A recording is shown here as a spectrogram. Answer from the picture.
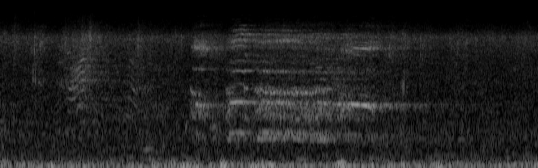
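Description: A rooster crowing once, a single call of about a second and a half starting about one and a half seconds in, its pitch dipping slightly at the end.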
